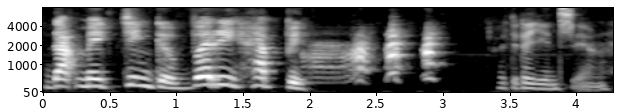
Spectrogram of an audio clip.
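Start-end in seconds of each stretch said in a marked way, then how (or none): 0.1-1.9 higher and louder, very slow, very punched; loud slow clear English. Shown as a demonstration. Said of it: "ต้องพูด ภาษาให้ชัดนะคะ".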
